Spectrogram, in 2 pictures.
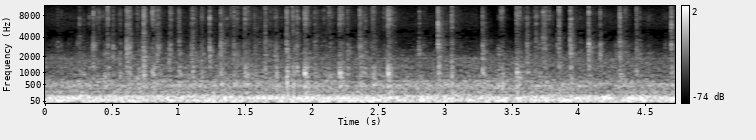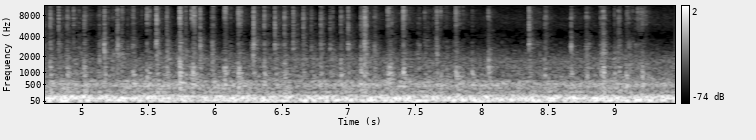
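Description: Fingertips type steadily on the plastic keycaps of a black Perixx Periboard 612 wireless Bluetooth dual ergonomic split keyboard with a hollow plastic housing, resting on a desk. A fast, dense stream of soft clicks and taps runs throughout over a constant low hum that dominates the sound.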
